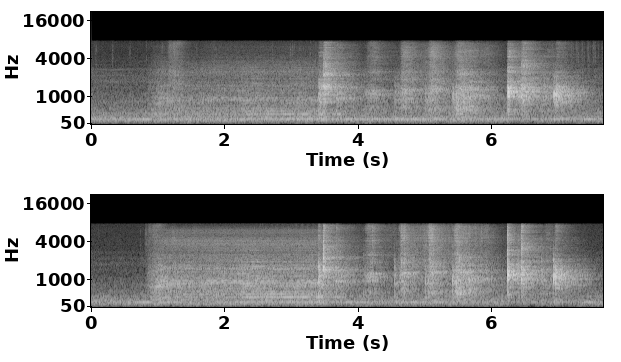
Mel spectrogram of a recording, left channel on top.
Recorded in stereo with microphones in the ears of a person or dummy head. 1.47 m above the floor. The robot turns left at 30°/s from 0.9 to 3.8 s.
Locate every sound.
3.4 s scissors: 60° right (ahead or behind), 0.7 m; by 7.1 s 65° right (ahead or behind), 0.7 m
